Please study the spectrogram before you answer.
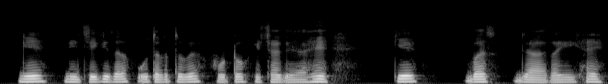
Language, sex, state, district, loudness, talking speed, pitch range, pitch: Hindi, male, Uttarakhand, Uttarkashi, -17 LUFS, 150 wpm, 110-125 Hz, 120 Hz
